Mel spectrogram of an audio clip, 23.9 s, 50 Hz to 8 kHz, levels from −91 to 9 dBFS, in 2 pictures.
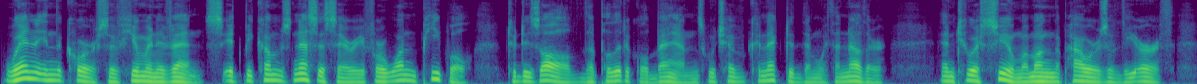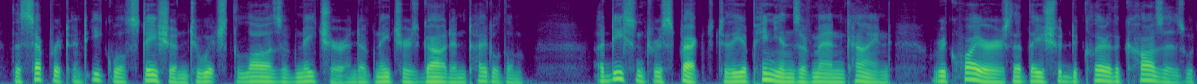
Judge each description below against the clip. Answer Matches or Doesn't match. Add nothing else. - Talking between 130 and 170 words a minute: Doesn't match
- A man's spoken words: Matches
